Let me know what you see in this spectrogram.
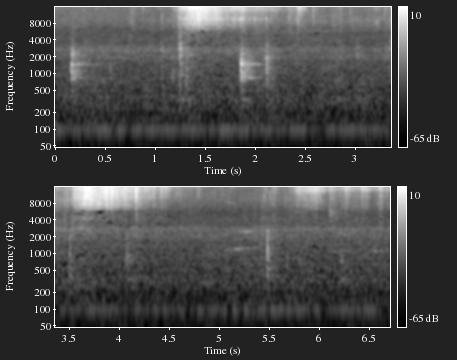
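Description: Chicken kababs sizzling in shallow oil in a frying pan, the sizzle flaring up briefly twice. A few light knocks and scrapes of a wooden spatula against the pan as the kababs are lifted out.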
